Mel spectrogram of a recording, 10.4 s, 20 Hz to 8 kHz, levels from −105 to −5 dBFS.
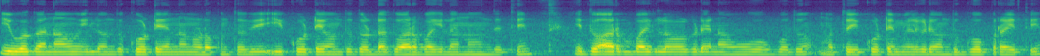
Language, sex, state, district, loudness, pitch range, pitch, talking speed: Kannada, male, Karnataka, Belgaum, -18 LUFS, 130-135 Hz, 135 Hz, 140 wpm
